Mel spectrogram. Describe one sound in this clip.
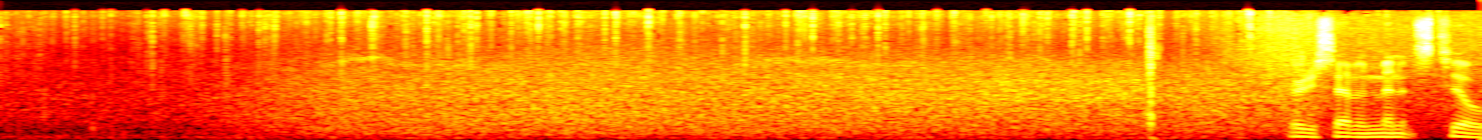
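A campfire crackles and roars steadily.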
